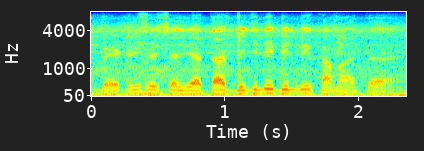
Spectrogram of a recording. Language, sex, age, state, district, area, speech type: Urdu, male, 18-30, Uttar Pradesh, Gautam Buddha Nagar, rural, spontaneous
